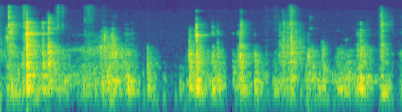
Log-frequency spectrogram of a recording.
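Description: Wooden Lincoln Logs toy pieces being handled and fitted together on a wooden tabletop: a faint, irregular run of light clicks and knocks.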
